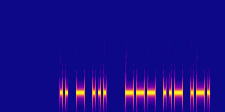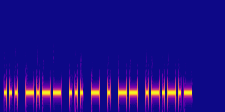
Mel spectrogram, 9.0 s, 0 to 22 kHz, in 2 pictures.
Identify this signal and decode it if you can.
Morse code, heard as a keyed tone, about 22 wpm, 700 Hz. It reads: ITS OUR SYSTEM.
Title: Sentences from Top 1000 Words - Review Part 3 - 22wpm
